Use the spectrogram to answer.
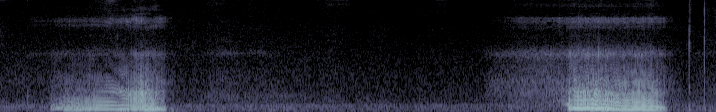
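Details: Snoring: two deep, rumbling snores about four seconds apart, separated by quiet breathing.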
